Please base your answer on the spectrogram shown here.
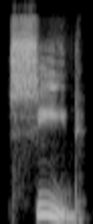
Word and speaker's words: cede: And how do we pronounce that one? Seed. So I'm going to say, tienes que ceder tus semillas. You have to seed your seeds. Do they sound the same? Absolutely.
